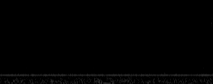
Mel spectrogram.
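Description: Near silence, with only a faint, steady single-pitched tone.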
